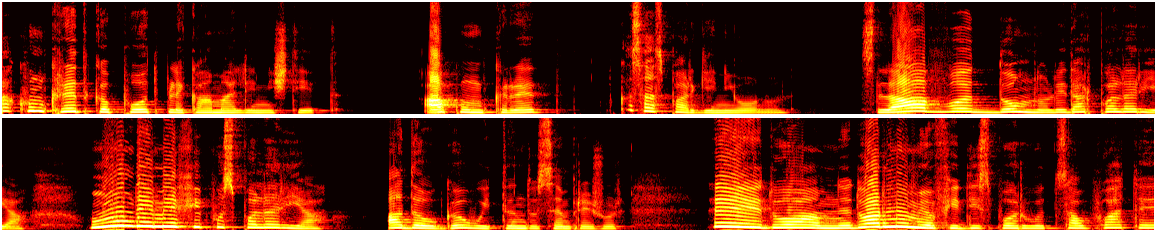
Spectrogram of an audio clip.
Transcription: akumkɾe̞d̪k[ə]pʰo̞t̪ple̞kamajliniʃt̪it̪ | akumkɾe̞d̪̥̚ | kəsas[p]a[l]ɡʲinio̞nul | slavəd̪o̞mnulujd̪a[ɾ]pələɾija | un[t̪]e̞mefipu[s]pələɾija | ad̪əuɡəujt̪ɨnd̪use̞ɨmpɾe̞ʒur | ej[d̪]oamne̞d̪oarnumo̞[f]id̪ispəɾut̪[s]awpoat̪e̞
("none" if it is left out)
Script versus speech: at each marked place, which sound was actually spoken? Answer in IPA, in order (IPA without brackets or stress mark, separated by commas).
ə, p, r, r, d̪, s, d̪, f, s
